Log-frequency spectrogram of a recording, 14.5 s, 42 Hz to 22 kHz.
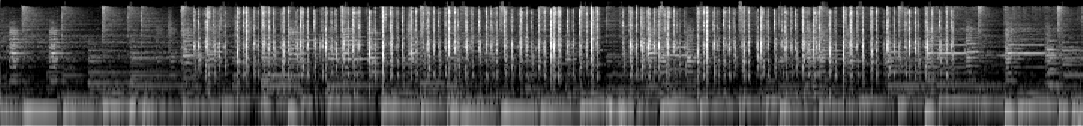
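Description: Keys clatter in quick, steady bursts on a Commodore 64 computer keyboard, running almost continuously over loud, tuneful background music.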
